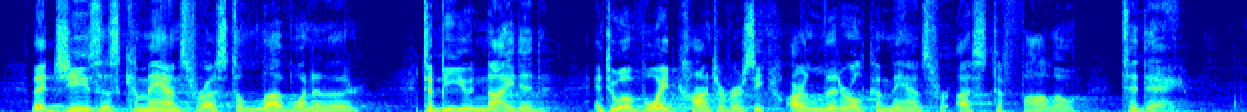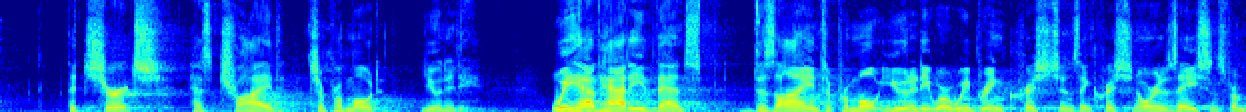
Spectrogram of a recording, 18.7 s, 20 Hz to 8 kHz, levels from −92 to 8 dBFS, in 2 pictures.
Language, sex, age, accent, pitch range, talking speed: English, male, 50-69, American, 135-185 Hz, 150 wpm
